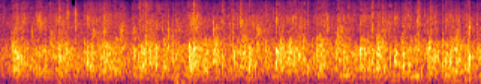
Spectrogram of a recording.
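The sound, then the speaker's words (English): An audience claps steadily, a dense, even patter of many hands sustained throughout, with no pauses or voices standing out. “A round of applause.”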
